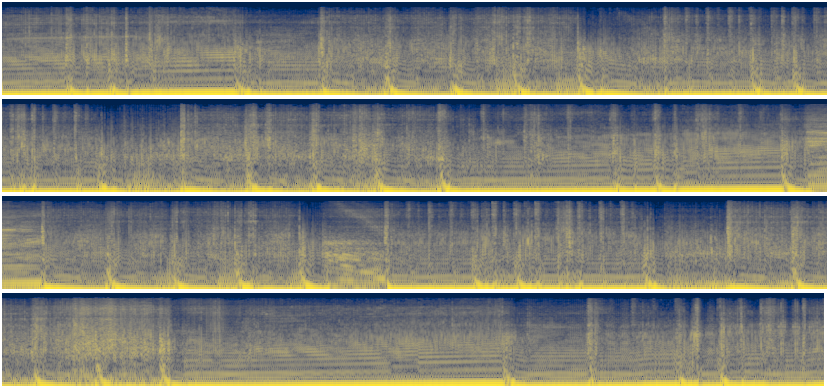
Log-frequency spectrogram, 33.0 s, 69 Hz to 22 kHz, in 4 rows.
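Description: Bass-heavy music played very loud through a minivan's six 15-inch Rockford Fosgate subwoofers on about 3600 watts, heard from inside the vehicle, with deep bass overwhelming everything else. The bass drops out briefly twice, a little over halfway through.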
